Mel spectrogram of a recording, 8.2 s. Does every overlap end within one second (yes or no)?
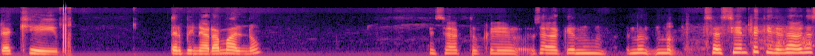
yes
